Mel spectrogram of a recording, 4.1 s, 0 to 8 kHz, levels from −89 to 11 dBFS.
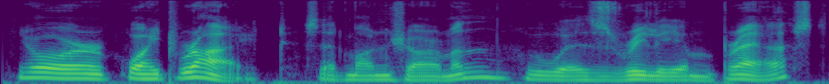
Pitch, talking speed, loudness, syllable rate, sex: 115 Hz, 130 wpm, -18 LUFS, 4.5 syllables/s, male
